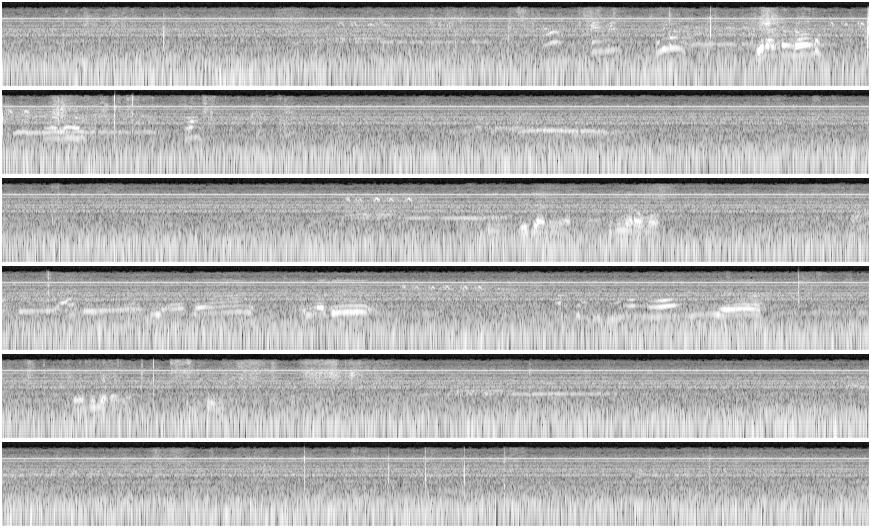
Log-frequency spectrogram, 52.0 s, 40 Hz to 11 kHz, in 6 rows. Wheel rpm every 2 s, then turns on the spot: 0, 0, 0, 0, 0, 0, 0, 0, 0, 0, 0, 0, 0, 0, 0, 0, 0, 0, 0, 0, 0, 0, 0, 0, 0, 0.
none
